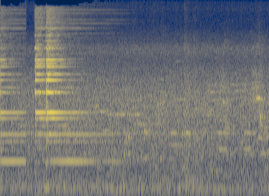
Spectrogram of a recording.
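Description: Two bright chime-like editing sound effects about a second apart, each ringing out and fading, followed by steady room noise with a low hum.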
